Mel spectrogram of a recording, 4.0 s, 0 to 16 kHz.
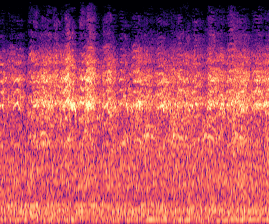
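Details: Flock of Mitred Parakeets eating seeds in a Miami-Dade County park in Florida, December 2016, giving nonstop overlapping shrill squeals and squawks, with a constant background roar of traffic.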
